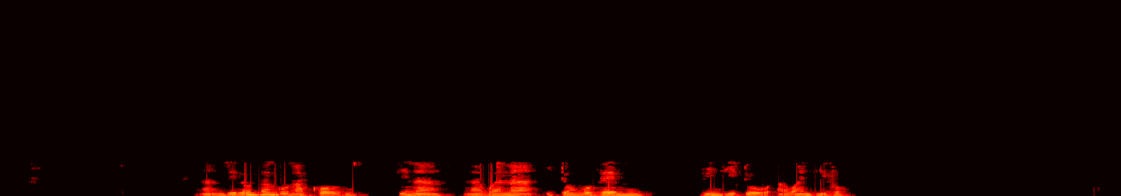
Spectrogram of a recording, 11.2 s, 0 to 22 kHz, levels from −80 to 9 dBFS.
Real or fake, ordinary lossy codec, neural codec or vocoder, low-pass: real; AAC, 16 kbps; none; 7.2 kHz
